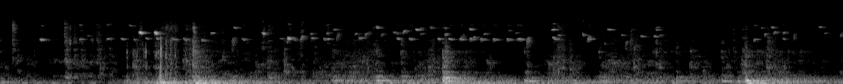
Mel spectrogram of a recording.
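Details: Major-type European goldfinch singing its breeding song, a dense stream of bright, sharp twittered notes and quick chirps, nearly unbroken for the whole stretch, above a constant low hum.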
